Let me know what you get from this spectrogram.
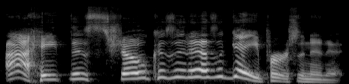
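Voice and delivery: high, whiny caricature of outrage; hammed-up, high-pitched griping; mock conservative complainer. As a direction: imitate an indignant culture-war ranter. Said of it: "weird conservative".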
